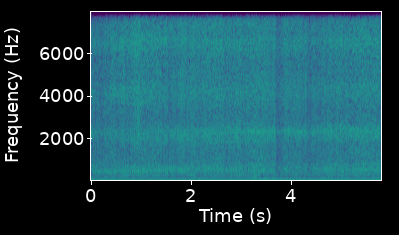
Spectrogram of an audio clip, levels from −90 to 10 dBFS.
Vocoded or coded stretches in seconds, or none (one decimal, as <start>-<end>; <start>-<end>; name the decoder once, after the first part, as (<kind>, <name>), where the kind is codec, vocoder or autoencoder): 1.6-2.3 (vocoder, Vocos); 3.4-4.8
